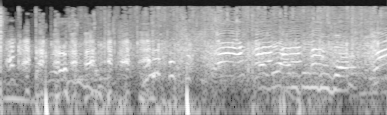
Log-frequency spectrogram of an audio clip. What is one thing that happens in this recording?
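A woman laughs heartily nearby.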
